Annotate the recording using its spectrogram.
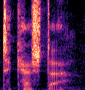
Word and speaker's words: Takeshita: Was it Takeshita? – Takeshita, yeah.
